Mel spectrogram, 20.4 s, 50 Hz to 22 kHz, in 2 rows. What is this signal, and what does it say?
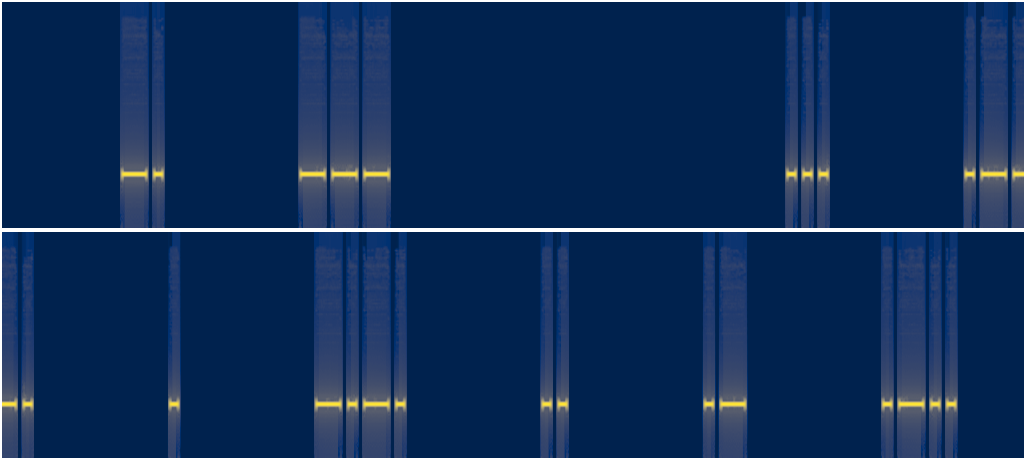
Morse code, heard as a keyed tone, about 15 wpm, spaced as for 5 wpm, 1000 Hz. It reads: NO SPECIAL
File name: qotdfiles / 5wpm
